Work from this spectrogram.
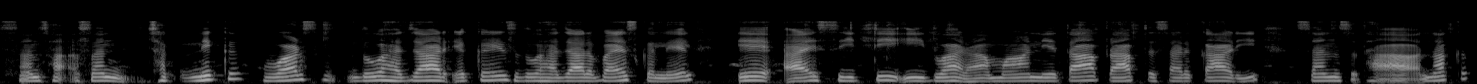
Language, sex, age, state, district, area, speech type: Maithili, female, 45-60, Bihar, Darbhanga, urban, read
